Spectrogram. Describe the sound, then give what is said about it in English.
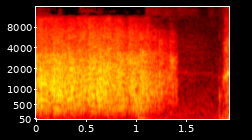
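An applause sound effect: a dense burst of many hands clapping in a loud, continuous crackle for well over a second before it abruptly cuts out, followed by a brief faint noise. “Look, you got clappy hand thingy noises.”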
